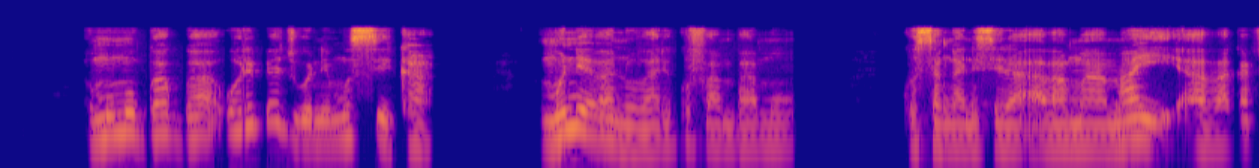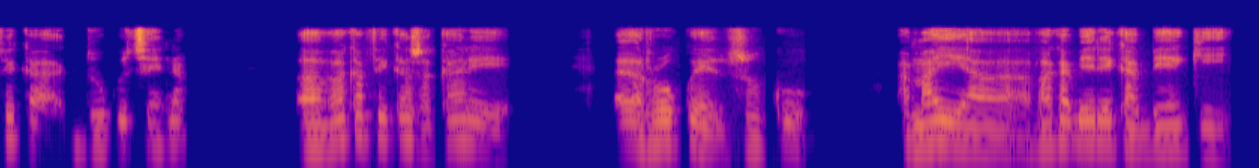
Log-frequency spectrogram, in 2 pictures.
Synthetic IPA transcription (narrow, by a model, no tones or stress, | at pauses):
mumuɡʱwaɡʱwaʔuɾiɓe̞d͡ʒwo̞ne̞musiːka | mune̞ʋan̤uʋaɾikufambaːmo | kusaŋɡanisiɾa̰ʋamwe̞amaiaʋakafe̞kadʱukut͡ʃe̞na | ʋakafe̞kaʐakaɾe̞ | ro̞kwe̞ʐuːku | amaiaʋa̰ʋakaɓe̞ɾe̞kabʱe̞ːɡʱi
